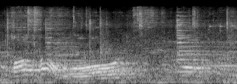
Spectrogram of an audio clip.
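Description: Metal percussion of a temple-procession troupe: cymbal clashes and bright metallic clinking, one clash near the start and another just before the end, with a high wavering call or horn line over the first second.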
